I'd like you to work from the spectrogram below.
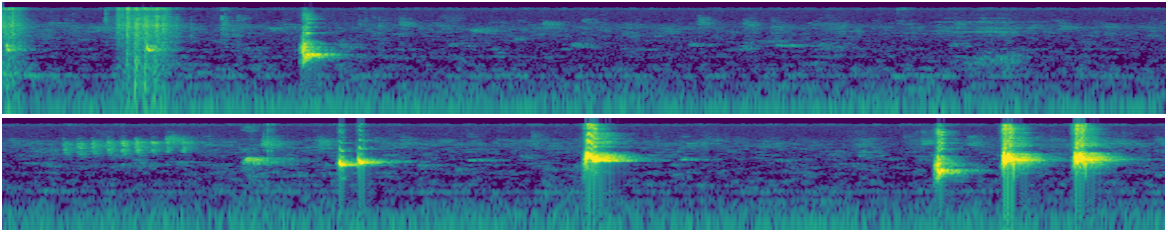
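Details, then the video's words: Sooty-headed bulbul giving a few bright, bubbly chirps, some in quick pairs, spaced irregularly over a low steady electrical hum; used as a lure call to provoke other bulbuls into answering. "PANCINGAN TRUCUKAN STRES LANGSUNG FRESH"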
